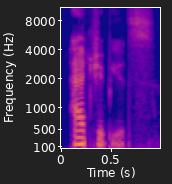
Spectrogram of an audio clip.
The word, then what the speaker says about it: attributes: person of a character it's attributes but the emphasis on the first a attributes these are the attributes and the quality of this person however when you're trying to to say that um an idea or a thing belongs to somebody then you would attribute it like I would attribute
